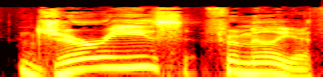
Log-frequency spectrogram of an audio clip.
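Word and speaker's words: Jeurys Familia: Juries familiar. Think about a going to a courtroom, juries. More than one jury. Okay. Juries familiar.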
